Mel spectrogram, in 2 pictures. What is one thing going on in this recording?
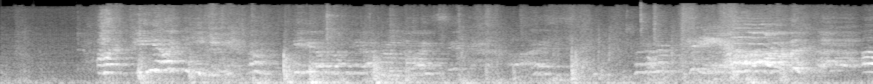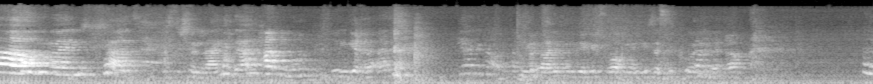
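A young woman shouts excitedly on a stage, heard from a distance in a hall.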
